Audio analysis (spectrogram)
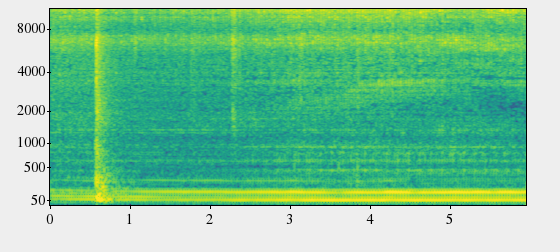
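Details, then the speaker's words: Gen1 Chevy Cruze 1.4T, tuned by Trifecta, after ZZP catless downpipe and mid pipe install on stock exhaust, warm start: quick crank catches into smooth idle, then even rev rise, turbo faintly audible, no knocks or rattles; normal start and rev. "can sort of hear the turbo in there a little bit. I'll bring you up front really quick. Yeah, everything's good."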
